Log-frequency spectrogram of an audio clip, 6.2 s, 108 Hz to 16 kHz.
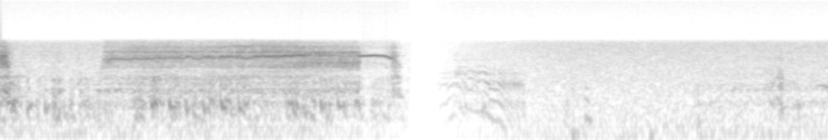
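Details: American black bear followed by research biologists, February 10, 2014; a sustained, raspy, whining cry for about three seconds that stops abruptly, then quieter rustling and soft murmurs.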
